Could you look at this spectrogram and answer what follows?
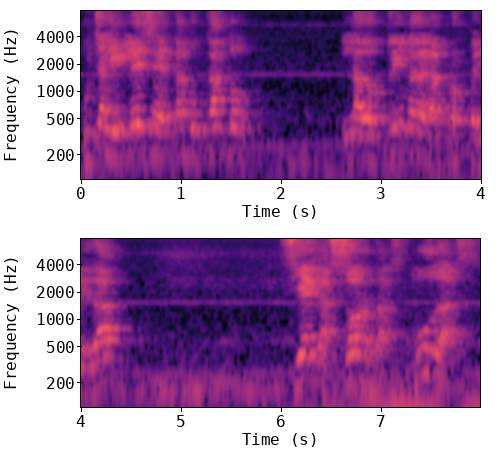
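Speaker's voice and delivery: impassioned preaching. Acted. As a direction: press each question on the congregation. Preaches rebuke to churches. (predicación apasionada, con voz alzada)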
